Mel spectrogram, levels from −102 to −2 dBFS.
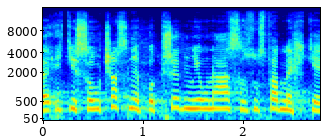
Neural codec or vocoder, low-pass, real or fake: codec, 44.1 kHz, 3.4 kbps, Pupu-Codec; 14.4 kHz; fake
